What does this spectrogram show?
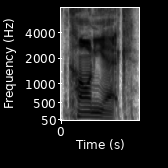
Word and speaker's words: cognac: podcast name conac corner conac conac conac like con Island almost yeah yeah yeah yeah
